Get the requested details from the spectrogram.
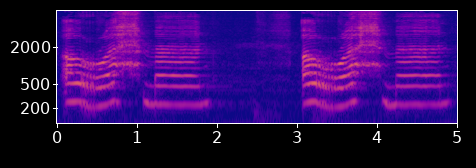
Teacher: ہا کی آواز کو جو ہے کلیئر پڑھنے کی کوشش کیجیے، ہا جو حلق سے نکلتا ہے، حلق سے نکالنے کی کوشش کیجیے۔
